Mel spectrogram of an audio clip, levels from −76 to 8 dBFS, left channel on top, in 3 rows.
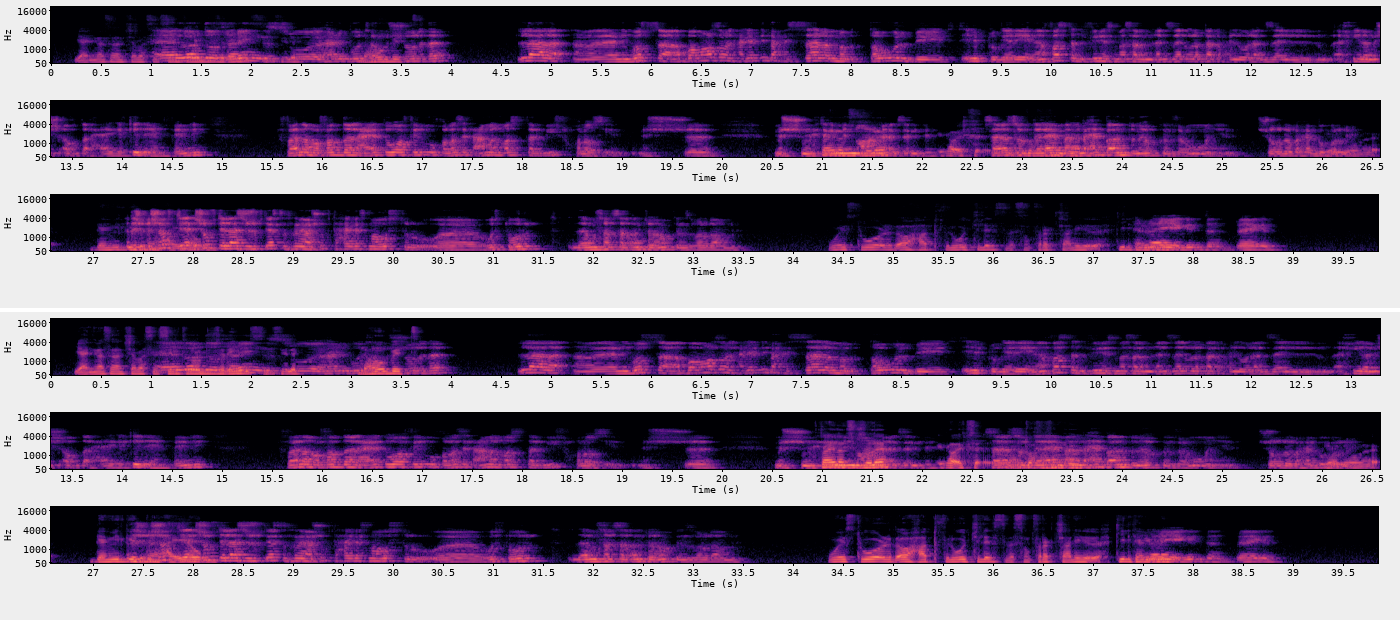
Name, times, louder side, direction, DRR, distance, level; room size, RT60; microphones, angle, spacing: voice 1, 0.2-2.5 3.1-3.6 21.0-21.7 22.1-23.6 26.0-26.6 27.0-28.3 34.4-37.8, right 7 dB, 70° right, 0.3 m, -25 dB
voice 2, 1.0-3.9 4.7-14.8 15.6-22.0 22.5-26.3 27.3-31.5 31.7-33.5 37.4-38.8, left 1 dB, 55° left, 2.8 m, -28 dB
10.5 x 8.1 x 2.3 m
head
